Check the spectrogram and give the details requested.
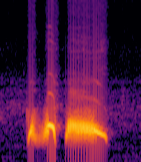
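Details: A single spotted dove song phrase in 'thổ đồng' style, used to provoke males: two quick throaty coos followed by a long, steady, slightly falling coo, low-pitched and clean.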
